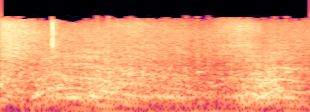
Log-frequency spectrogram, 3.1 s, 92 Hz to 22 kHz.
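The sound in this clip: A small car, a 500, roars loudly as it accelerates in Italian-style driving. The engine and road noise form a dense, sustained rush that holds steady throughout, with no voices over it.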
